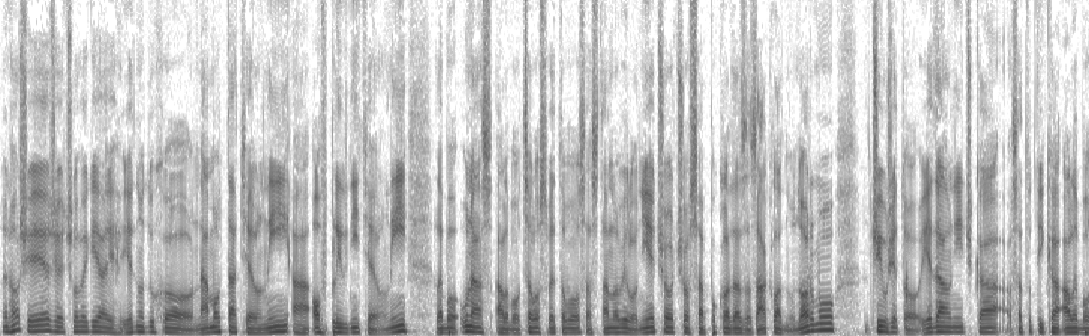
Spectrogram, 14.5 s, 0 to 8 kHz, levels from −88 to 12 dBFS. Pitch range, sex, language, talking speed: 95-115 Hz, male, Slovak, 140 wpm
